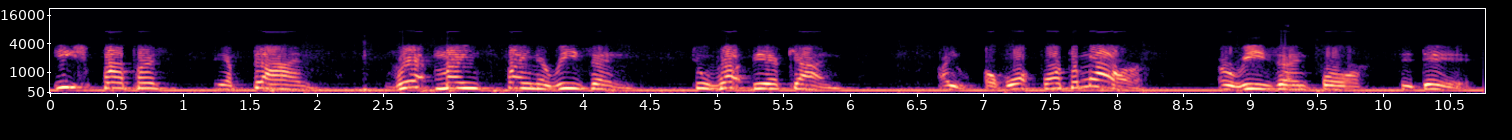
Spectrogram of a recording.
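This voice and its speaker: A man calling in to a radio show, speaking in a formal, flowery, deliberate way. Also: sits high, expressive, darkish tone. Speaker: caller. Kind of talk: phoned-in radio comment. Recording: dull lo-fi phone line with noise.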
